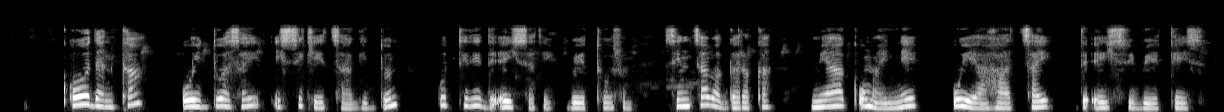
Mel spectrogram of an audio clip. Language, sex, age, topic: Gamo, female, 36-49, government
